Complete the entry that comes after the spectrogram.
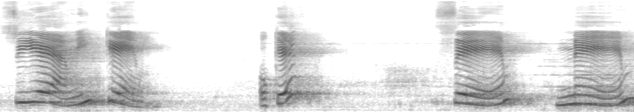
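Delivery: slow spelling chant, each word stretched; phonic drill. Shown as a demonstration. Teacher drilling children in phonics, measured chant. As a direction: spell it out in a measured sing-song, last word falling.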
